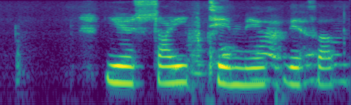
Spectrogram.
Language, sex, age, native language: Icelandic, male, 30-39, Icelandic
